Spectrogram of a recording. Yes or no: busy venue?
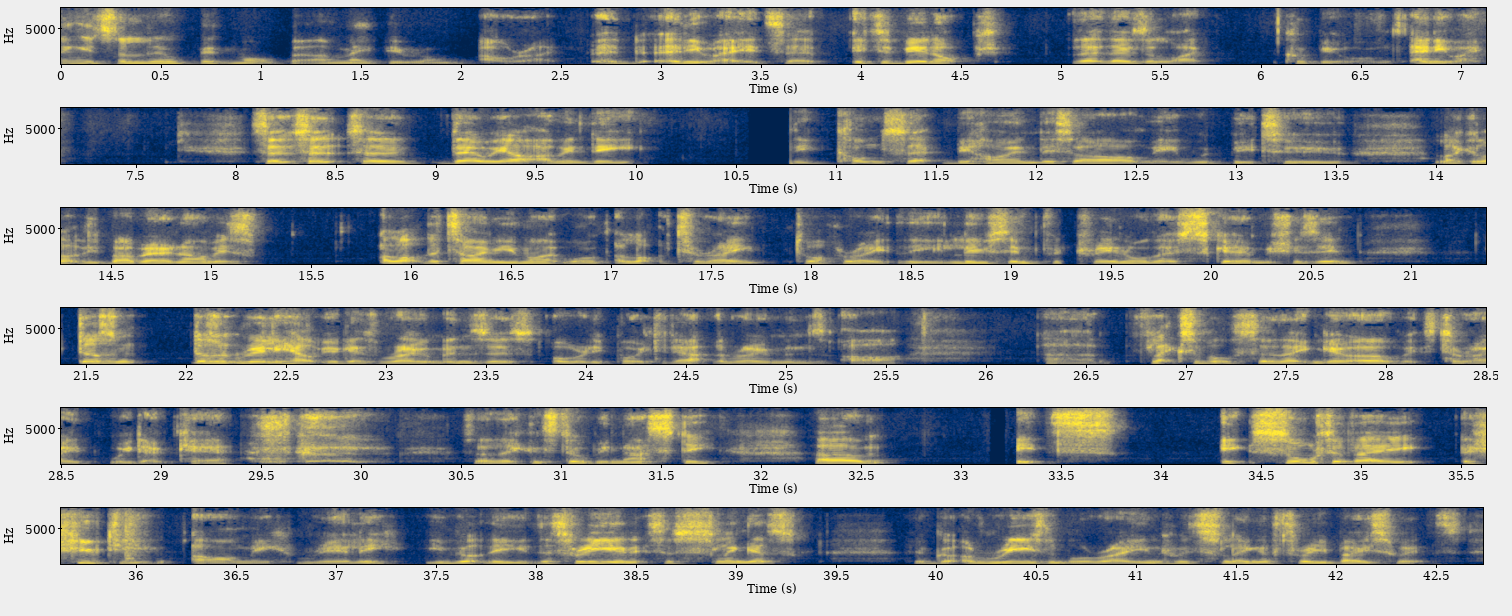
no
